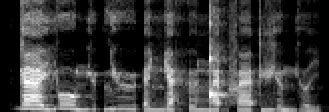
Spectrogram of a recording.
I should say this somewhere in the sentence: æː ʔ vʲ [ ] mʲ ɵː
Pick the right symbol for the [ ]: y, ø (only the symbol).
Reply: ø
